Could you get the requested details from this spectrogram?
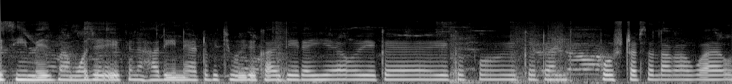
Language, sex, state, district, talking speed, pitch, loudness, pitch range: Hindi, male, Uttarakhand, Tehri Garhwal, 165 wpm, 215 Hz, -16 LUFS, 210-220 Hz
